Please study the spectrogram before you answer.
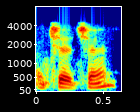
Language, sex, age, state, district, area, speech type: Urdu, male, 30-45, Bihar, Saharsa, rural, conversation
